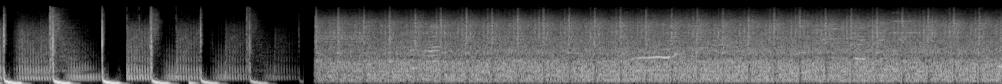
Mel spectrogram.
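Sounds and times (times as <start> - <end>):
diesel locomotive hauling train: 3.2 - 10.0
regular clicking of wheels: 3.6 - 10.0.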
